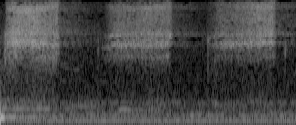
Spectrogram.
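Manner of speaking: soft unvoiced shh of skates gliding; rollerblading swish. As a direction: hiss the glide of rollerblades.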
